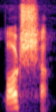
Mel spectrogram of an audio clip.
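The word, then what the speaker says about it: Portia: with wealthy lady name পরশিয়া তো এখানে আমি যদি সঠিক উচ্চারণটা বলি উচ্চারণটা হবে পরসা তো একবার এরকম হল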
